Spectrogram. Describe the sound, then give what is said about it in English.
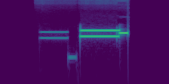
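Dial-up modem handshake tones: a steady pair of pitches, a short low hum, then a louder, higher dual tone that shifts briefly before cutting off. No one speaks. “If you forgot what these tones sounded like, then let's play them over one more time.”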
